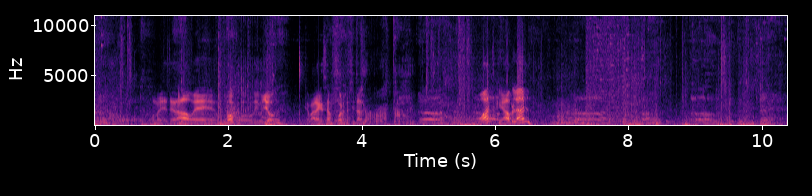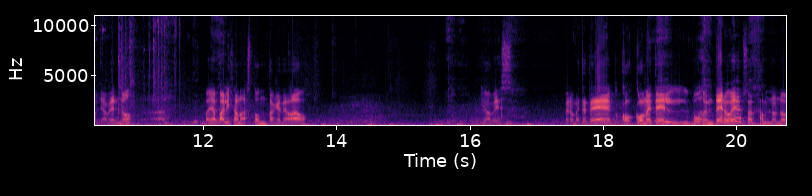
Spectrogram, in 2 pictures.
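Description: A man grunts and cries out in pain, close by.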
